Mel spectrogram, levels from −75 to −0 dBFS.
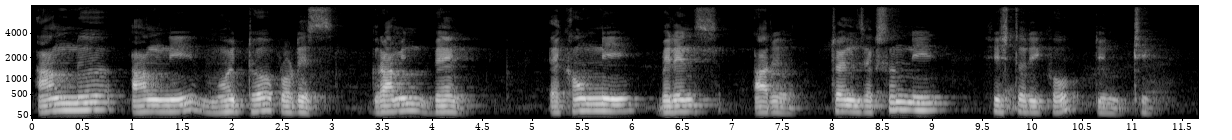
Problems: constant background noise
